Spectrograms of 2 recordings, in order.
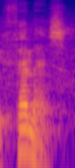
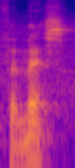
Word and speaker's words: Femés: And the key thing here is that the accent is on the second syllable. So if the accent wasn't there, it would be Femés. But the accent is there, so it becomes Femés, Femés.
